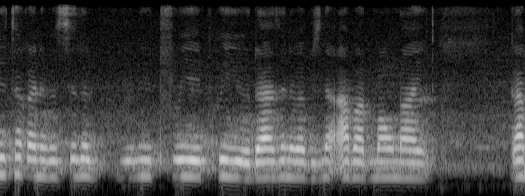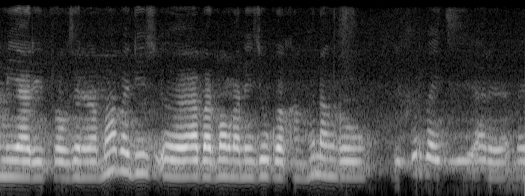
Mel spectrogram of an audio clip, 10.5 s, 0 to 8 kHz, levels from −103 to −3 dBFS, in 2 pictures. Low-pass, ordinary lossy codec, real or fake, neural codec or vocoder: 7.2 kHz; none; real; none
